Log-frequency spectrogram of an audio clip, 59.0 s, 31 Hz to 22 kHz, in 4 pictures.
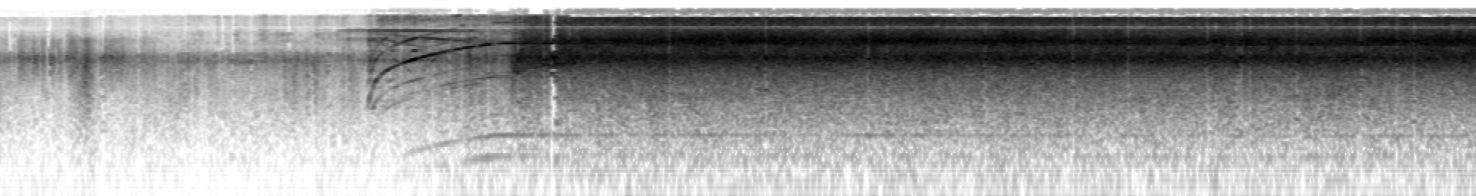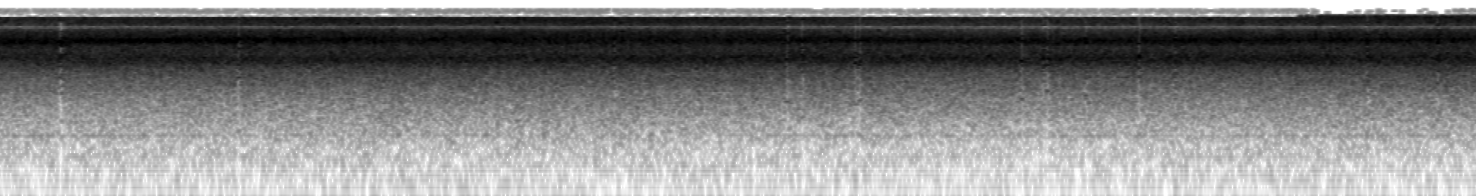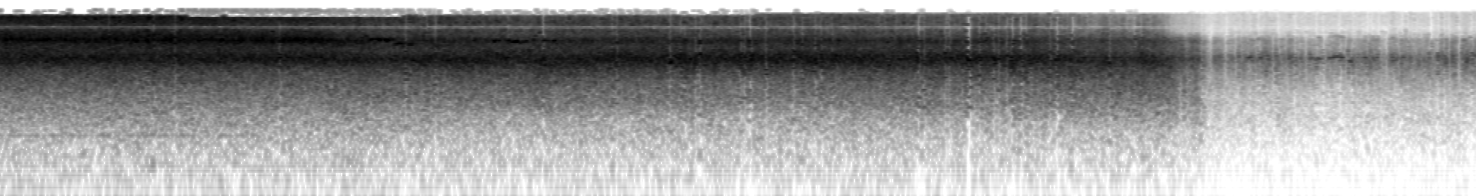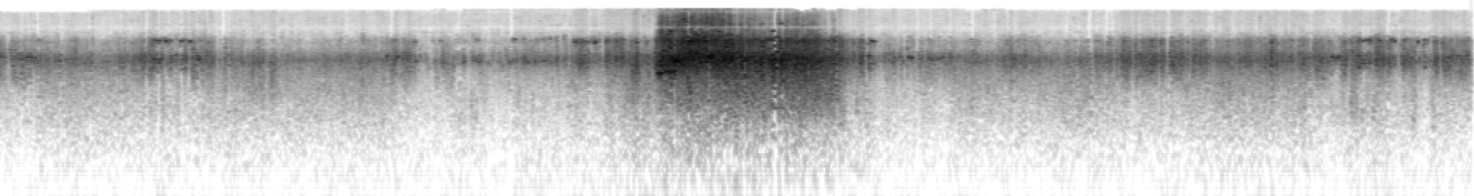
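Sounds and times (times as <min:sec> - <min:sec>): propeller and airflow rush: 0:00.0 - 0:59.0
electric motor whine: 0:02.3 - 0:41.6, 0:49.0 - 0:53.1.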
